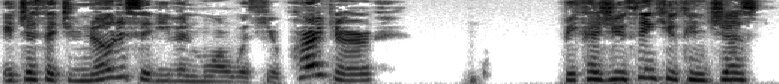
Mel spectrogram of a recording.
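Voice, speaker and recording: A woman who speaks slowly and in a measured way, co-hosting a live-streamed relationship talk show. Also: a little high, animated, darkish tone, husky, dry recording.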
